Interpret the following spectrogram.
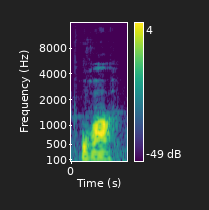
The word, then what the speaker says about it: pois: me that the French word for pea is pronounced pois.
